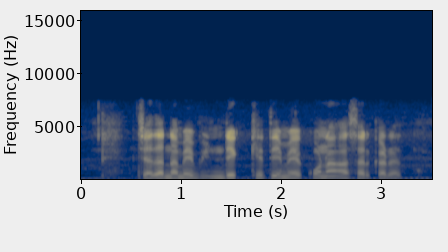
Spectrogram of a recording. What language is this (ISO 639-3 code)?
mai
